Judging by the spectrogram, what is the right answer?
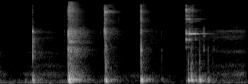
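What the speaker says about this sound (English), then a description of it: "try to just use the breech block and a hammer" A hammer drives a punch through a trigger pin in a Generation 3 Glock, with the breech block used as support. Five sharp metallic taps ring out up close, spaced irregularly, with no other sound around them.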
